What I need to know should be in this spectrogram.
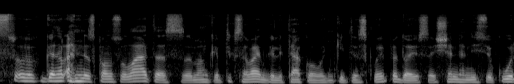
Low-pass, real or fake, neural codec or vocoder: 10.8 kHz; real; none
